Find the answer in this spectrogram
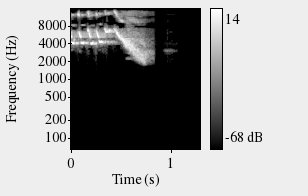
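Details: European goldfinch in Malaga-style song, a recording made for young birds to memorise: a bright, high tinkling trill of rapid notes ending in a quick downward slur, on a clean, silent background.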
